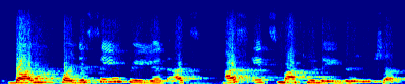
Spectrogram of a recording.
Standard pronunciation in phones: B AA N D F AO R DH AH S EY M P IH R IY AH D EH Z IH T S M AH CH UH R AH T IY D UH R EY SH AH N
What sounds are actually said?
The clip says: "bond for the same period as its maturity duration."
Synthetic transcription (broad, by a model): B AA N F AO R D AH S EY M P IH R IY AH D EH S IH T S M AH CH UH L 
